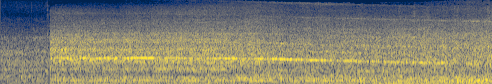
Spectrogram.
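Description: A diesel locomotive rumbles loudly past close by.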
